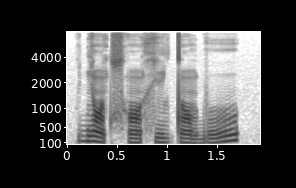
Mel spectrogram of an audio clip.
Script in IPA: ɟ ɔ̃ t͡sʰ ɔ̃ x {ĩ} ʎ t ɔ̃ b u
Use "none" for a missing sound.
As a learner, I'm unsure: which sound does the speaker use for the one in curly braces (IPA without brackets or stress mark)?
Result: i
